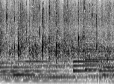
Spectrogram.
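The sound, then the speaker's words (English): An audience claps steadily to the Lord during a worship service over sustained keyboard or organ chords, the hand claps forming a continuous spattering texture beneath the held musical tones. “Could we put our hands together and clap to the Lord?”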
